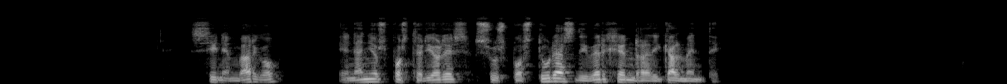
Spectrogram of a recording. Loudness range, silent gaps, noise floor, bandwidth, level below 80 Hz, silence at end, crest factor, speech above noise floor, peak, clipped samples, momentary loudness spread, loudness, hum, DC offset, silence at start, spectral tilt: 9 LU; 2.91-3.38 s; under -90 dBFS; 9.6 kHz; -70 dBFS; 2.9 s; 24 dB; over 64 dB; -6 dBFS; under 0.1%; 12 LU; -26 LUFS; none; under 0.1%; 1.95 s; -4 dB/octave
